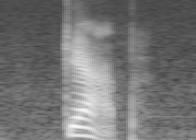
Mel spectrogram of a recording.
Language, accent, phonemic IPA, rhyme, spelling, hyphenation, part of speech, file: English, US, /ɡæp/, -æp, gap, gap, noun / verb, En-us-gap.ogg
- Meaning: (noun) 1. An opening in anything, made by breaking or parting 2. An opening allowing passage or entrance 3. An opening that implies a breach or defect 4. A vacant space or time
